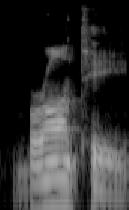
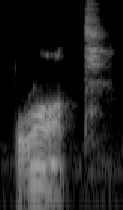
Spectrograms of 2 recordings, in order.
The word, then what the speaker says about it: Brontë: wondered about was Charlotte Bronte the Bronte family spelled that final E with a diaeresis to show that the letter is not a typical silent e that it's pronounced Bronte not brought there's a kind of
